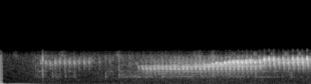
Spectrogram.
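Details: Caged red factor canaries, kept with their young, sing a stretch of song: a rapid trill that fades, then a long bright rising whistled tone with fast pulsing, fairly loud and clear.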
